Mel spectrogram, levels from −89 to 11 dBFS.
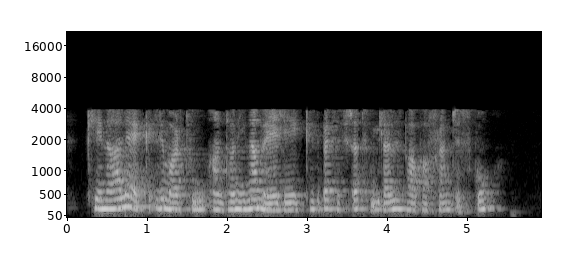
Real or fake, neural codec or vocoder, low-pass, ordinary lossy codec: real; none; 7.2 kHz; AAC, 16 kbps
